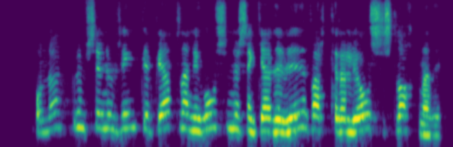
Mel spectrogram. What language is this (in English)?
Icelandic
